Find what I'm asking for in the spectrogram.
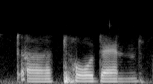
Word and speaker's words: Toden: So essentially, at the power station itself, you have employees of Tokyo Electric Power Company, TEPCO, as foreigners call it, but in Japanese it's Toden.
